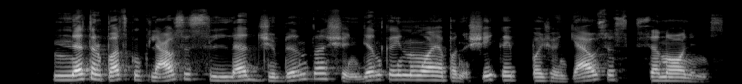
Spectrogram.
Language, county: Lithuanian, Vilnius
